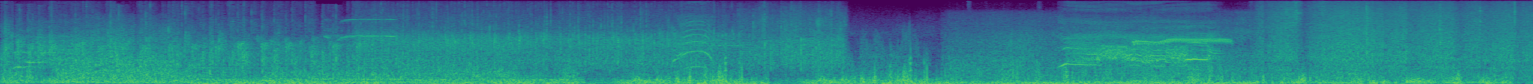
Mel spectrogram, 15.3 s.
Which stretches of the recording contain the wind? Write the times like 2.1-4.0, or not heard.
0.0-15.2.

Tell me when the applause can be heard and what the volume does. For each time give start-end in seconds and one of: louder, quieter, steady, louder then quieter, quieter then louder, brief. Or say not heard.
0.0-8.5 steady.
